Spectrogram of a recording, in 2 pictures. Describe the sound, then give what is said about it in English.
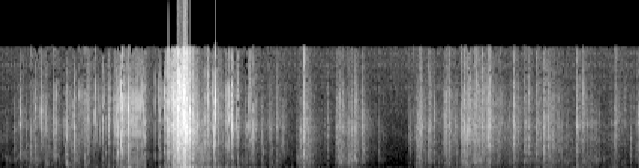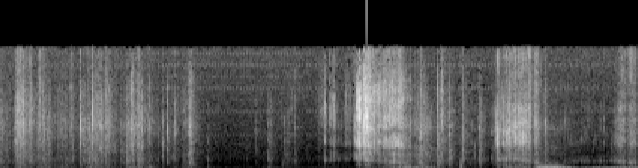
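A bag of Monster Munch crisps crinkles and rustles, with sharp crunchy bursts standing out early and again near the end, and steady crackly handling in between. No one speaks. “Monster munch.”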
